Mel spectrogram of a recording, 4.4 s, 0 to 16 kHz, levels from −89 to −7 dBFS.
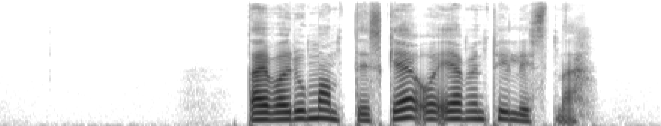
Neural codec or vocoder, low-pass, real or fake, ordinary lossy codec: none; 14.4 kHz; real; none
